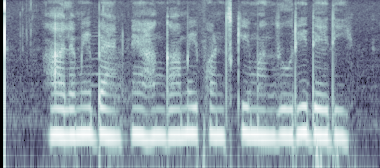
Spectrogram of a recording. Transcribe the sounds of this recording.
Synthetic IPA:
aːlmibɛ̃ːŋkneɦɐ̃ŋɡaːmifʰɐ̃ɳɖskimɐnzuːɾid̪eːd̪iː

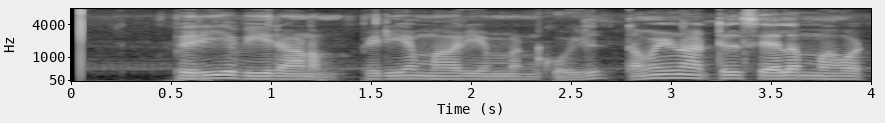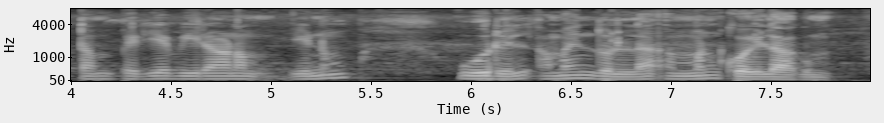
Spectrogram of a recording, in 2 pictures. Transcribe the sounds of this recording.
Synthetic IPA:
pɛɾɪjɐʋiːɾaːɳɐmpɛɾɪjɐmaːɾɪɐmːɐnkoːjɪlt̪ɐmɪɻnaːʈːɪlseːlɐmːaːʋɐʈːɐmpɛɾɪjɐʋiːɾaːɳɐmɛnɯm | uːɾɪlɐmɐɪnd̪ɯɭːɐʔɐmːɐnkoːjɪlaːɣɯm

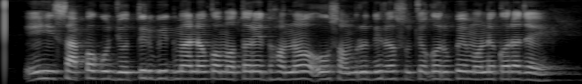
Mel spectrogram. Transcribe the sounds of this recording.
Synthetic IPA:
eɦisapɔkud͡ʒot̪iɾbid̪ʱmanɔŋkɔmɔt̪ɔɾed̪ʱɔnɔosɔmɾud̪ʱːiɾɔsut͡ʃɔɡɔɾupemɔnekɔɾad͡ʒae

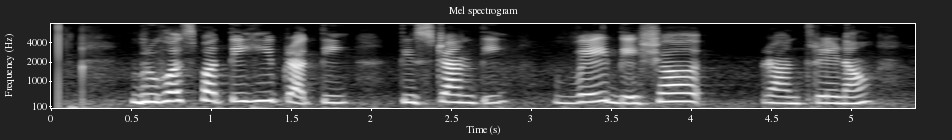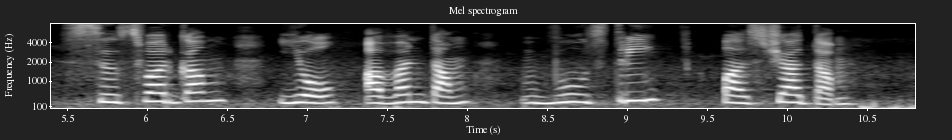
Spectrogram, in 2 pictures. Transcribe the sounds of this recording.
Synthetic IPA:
bɾuɦəspət̪iɦiːpɾət̪it̪isʈãnt̪i | ʋed̪eɕə | ɾãnt̪ɾeɽ̃a | susʋəɾɡəmjoɐʋənt̪əm | ʋust̪ɾipəsɕat̪əm

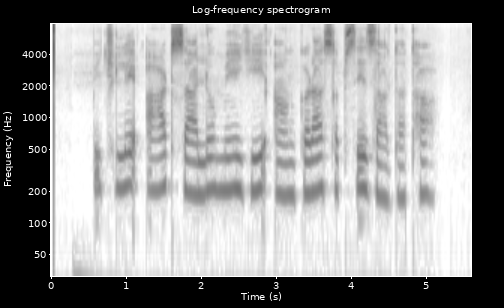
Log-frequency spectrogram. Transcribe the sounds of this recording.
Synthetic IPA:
pɪt͡ʃʰleaːʈʰsaːlõmẽjeãːŋkɽasɐbsezjaːd̪at̪ʰaː

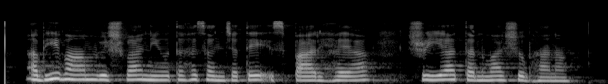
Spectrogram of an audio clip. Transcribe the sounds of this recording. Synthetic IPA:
ɐbʱiʋaːmʋɪʃʋaːnijut̪ɐɦɐ̆sɐɲt͡ʃɐt̪eːʔɪ̰spaːɾjɐjaː | ʃɾiːjaːt̪ɐnʋaːʃubʱaːnaː

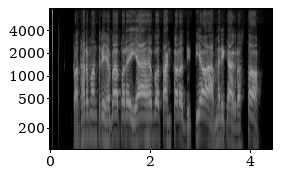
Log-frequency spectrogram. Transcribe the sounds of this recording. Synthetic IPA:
pɾɔd̪ʱanɔmɔnt̪ɾiɦebapɔɾejaɦebɔt̪aŋkɔɾɔd̪it̪ijɔameɾikaɡɾɔst̪ɔ

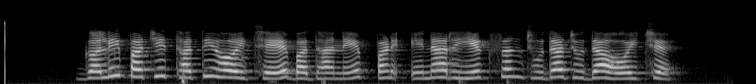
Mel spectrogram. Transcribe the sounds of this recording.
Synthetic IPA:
ɡəlipət͡ʃʰit̪ʰət̪iɦojt͡ʃʰebəd̪ʱanepəɳenaɾiɛkʃənd͡ʒud̪ad͡ʒud̪aɦojt͡ʃʰe

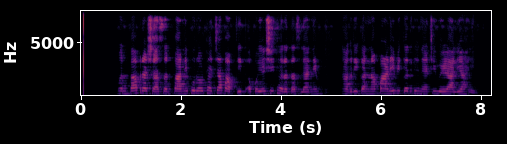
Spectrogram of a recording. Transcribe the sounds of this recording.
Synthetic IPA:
mənpapɾəɕasənpaɽ̃ipuɾəʋʈʰjat͡ɕjabab̚t̪iːt̪əpəjəɕiːʈʰəɾət̪əsljane | naɡɾikanːapaɽ̃iʋikət̪ɡʱeɳjat͡ɕiːʋeɭaliːaɦe

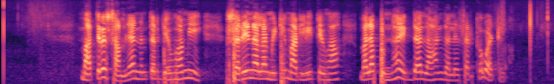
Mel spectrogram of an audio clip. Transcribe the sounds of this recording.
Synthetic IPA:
mat̪ɾəsamljanənt̪əɾd͡ʑeʋ̤amiː | səɾenalamiʈʰiːmaɾliːt̪eʋ̤a | məlapun̤əek̚d̪aləɦand͡zʱaljasaɾkʰəʋaʈla

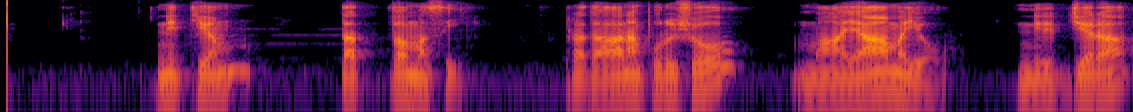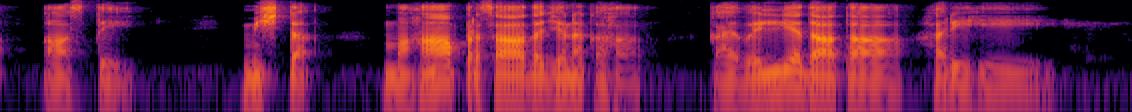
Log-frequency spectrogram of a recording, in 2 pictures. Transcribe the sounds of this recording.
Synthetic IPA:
nit̪jɐm | t̪ɐt̪ʋɐmɐsḭ | pɾɐd̪ʱaːnɐpuɾuʂoː | maːjaːmɐjoː | niɾd͡ʒɐɾa | aːst̪ḛː | miʂʈɐ̰ | mɐɦaːpɾɐsaːd̪ɐd͡ʒɐnɐkɐɦɐ̰ | kɐjʋɐljɐd̪aːt̪aːhɐɾiɦi

